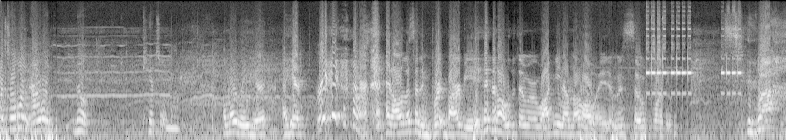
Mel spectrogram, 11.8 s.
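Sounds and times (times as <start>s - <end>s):
phone alarm electronic tones: 0.0s - 4.2s, 9.6s - 11.2s
speech: 0.2s - 1.5s, 2.2s - 10.2s, 11.2s - 11.7s
laughter: 4.8s - 6.0s.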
